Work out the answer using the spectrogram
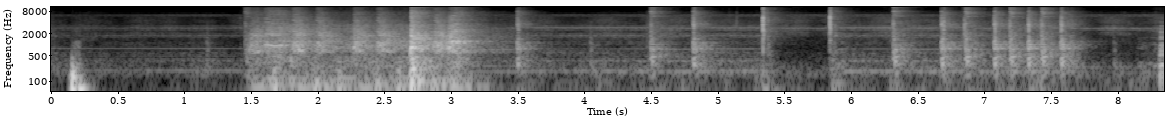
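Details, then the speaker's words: CFMOTO Z-Force 800 side-by-side being revived, battery just hooked up: short starter cranking burst that doesn't catch, then clicks and silence; the starter solenoid seems uncooperative. "we got to spin a few times. Sounds like that starts solenoids being a little a little not wanting to cooperate."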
